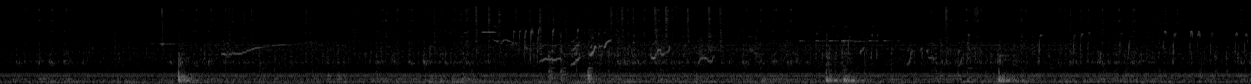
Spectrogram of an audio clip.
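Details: Degus, eleven months old, the female with white markings, calling while grooming; a few soft, brief rising chirps and short squeaks scattered over the clip, with light clicks and rustling against a steady low hum.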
